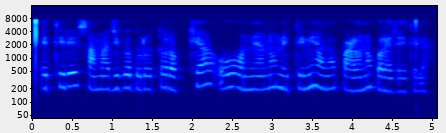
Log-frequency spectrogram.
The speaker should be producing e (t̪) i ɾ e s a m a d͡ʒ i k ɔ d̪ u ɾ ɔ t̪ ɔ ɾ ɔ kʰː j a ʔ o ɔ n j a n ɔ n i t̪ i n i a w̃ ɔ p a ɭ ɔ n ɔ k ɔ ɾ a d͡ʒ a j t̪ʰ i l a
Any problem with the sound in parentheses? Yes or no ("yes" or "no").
yes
